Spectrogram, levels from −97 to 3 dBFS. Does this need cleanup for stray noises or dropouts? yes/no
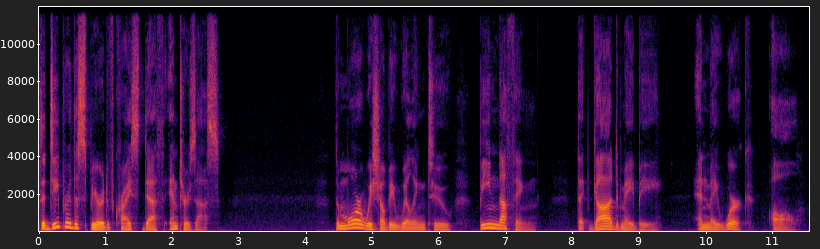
no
